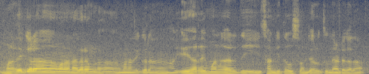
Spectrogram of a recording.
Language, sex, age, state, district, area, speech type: Telugu, male, 30-45, Telangana, Nizamabad, urban, spontaneous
